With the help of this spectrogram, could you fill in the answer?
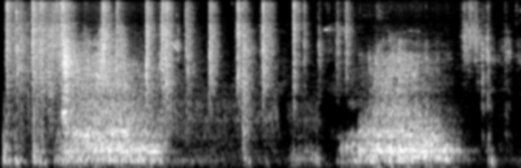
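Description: A dog makes noise: sharp clicks and scuffles broken by two longer, harsh rasping bursts, with no talking over it.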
